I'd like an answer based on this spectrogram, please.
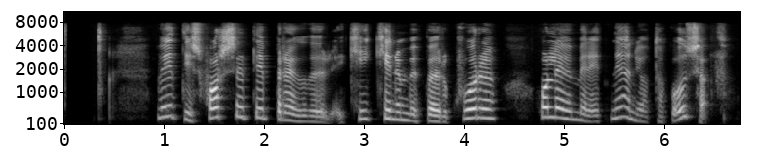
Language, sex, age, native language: Icelandic, female, 60-69, Icelandic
